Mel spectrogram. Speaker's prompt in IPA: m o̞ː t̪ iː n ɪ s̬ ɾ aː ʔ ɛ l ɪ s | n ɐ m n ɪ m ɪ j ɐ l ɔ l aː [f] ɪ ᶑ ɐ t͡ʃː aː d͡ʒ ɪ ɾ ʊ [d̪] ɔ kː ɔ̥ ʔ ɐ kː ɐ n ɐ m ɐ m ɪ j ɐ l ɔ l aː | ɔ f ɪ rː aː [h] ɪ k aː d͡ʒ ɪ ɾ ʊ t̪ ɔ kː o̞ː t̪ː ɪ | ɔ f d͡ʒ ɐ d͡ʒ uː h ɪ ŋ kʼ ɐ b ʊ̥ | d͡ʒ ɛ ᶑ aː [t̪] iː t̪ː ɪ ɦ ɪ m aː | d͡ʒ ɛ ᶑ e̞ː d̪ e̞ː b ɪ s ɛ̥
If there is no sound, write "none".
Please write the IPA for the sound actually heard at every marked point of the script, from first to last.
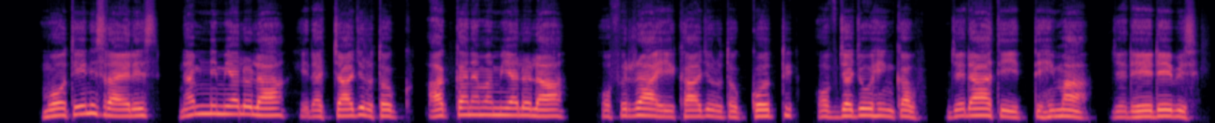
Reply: h, t̪, h, t̪

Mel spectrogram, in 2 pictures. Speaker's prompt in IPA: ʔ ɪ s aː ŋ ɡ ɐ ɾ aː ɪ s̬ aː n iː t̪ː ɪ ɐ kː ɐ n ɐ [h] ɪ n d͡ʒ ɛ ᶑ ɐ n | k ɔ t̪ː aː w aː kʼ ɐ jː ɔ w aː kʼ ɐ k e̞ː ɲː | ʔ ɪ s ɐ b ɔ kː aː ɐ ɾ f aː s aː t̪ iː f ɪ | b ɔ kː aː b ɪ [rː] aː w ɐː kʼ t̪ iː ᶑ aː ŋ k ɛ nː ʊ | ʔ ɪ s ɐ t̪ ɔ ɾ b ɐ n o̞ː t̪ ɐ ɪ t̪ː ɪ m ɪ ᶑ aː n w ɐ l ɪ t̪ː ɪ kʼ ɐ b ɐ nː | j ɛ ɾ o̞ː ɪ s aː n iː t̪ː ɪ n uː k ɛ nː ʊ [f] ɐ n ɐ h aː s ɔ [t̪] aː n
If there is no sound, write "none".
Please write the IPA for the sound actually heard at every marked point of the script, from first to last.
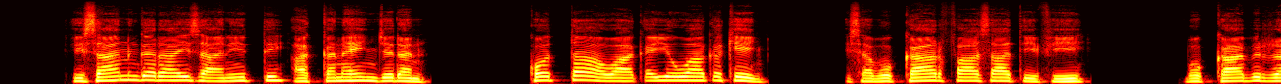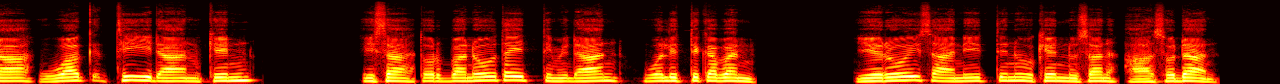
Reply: h, rː, s, d̪

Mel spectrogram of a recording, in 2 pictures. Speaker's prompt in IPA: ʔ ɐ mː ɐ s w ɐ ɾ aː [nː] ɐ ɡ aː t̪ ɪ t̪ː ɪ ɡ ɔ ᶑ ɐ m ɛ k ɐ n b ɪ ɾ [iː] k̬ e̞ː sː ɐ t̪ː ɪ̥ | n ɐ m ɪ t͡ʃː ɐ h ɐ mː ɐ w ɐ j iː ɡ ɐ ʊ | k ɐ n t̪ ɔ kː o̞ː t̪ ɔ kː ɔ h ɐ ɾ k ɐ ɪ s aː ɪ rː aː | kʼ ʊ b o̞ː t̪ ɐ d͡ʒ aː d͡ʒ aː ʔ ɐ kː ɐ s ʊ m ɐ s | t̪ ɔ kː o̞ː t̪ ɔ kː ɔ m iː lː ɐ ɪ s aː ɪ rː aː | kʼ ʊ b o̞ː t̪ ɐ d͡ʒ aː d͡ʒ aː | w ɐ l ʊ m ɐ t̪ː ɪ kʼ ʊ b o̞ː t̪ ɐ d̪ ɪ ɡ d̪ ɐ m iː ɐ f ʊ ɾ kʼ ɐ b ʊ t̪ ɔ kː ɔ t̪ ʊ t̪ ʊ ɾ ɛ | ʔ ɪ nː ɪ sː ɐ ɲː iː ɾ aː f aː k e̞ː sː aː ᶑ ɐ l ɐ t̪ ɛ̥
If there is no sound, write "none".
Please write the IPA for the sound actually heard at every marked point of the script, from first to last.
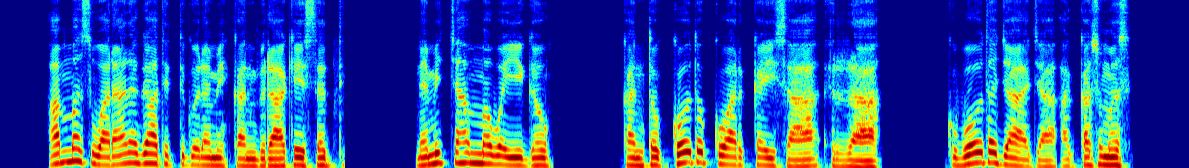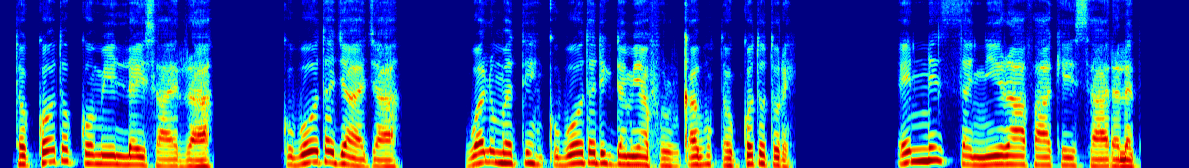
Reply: n, aː

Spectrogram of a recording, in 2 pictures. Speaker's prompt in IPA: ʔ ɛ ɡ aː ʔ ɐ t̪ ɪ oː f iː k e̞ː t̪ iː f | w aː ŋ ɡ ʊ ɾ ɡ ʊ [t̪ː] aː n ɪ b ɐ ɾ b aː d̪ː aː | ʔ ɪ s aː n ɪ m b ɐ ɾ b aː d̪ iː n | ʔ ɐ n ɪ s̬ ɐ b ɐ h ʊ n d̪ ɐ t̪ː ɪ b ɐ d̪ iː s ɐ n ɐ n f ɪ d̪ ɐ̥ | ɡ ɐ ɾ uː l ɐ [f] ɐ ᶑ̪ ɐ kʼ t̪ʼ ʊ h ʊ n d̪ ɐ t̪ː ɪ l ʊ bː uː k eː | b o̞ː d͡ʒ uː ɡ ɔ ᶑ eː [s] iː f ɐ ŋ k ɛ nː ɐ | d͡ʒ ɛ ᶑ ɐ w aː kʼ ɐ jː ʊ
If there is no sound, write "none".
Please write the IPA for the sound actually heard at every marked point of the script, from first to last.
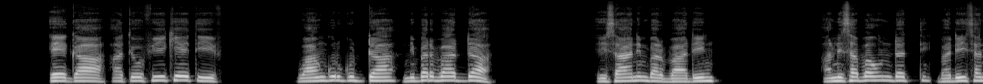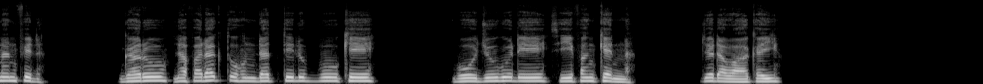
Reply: d̪ː, f, s

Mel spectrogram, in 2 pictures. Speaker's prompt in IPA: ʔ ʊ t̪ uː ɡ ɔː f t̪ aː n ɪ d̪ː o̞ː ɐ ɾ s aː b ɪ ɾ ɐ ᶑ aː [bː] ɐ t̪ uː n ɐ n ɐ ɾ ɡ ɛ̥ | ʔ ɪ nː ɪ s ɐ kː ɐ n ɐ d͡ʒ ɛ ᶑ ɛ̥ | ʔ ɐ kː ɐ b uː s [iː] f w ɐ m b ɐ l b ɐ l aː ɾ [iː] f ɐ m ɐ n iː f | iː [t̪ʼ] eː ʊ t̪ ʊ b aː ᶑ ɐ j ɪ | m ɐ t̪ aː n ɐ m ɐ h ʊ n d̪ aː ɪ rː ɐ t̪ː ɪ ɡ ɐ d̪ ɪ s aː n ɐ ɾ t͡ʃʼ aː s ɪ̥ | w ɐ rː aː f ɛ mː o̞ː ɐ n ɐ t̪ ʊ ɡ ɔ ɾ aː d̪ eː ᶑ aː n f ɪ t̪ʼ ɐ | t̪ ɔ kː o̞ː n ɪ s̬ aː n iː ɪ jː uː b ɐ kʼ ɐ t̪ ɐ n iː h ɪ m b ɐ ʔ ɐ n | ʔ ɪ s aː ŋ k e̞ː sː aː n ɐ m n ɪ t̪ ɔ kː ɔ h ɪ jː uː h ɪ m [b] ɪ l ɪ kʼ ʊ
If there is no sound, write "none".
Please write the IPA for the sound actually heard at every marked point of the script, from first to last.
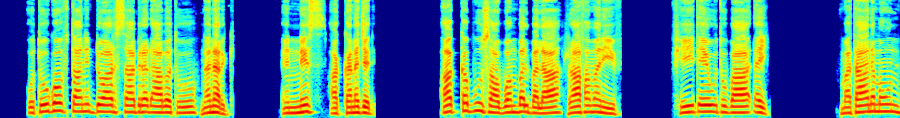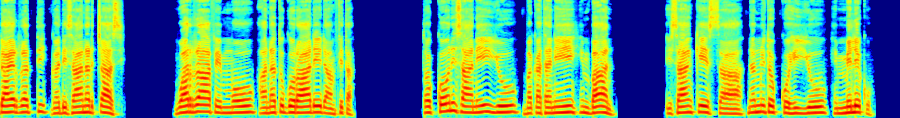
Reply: b, aː, aː, t̪ʼ, m

